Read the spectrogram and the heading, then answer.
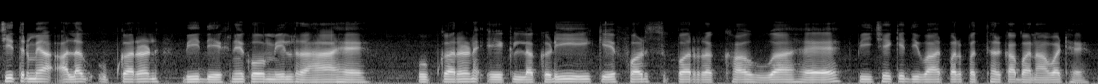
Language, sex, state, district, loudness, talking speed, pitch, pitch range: Hindi, male, Gujarat, Valsad, -14 LUFS, 145 wpm, 115 Hz, 115-125 Hz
